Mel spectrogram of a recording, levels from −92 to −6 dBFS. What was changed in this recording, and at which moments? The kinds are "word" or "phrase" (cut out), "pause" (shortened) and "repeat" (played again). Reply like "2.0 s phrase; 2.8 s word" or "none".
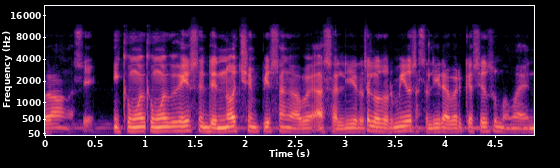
1.0 s repeat; 3.2 s phrase; 3.7 s word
